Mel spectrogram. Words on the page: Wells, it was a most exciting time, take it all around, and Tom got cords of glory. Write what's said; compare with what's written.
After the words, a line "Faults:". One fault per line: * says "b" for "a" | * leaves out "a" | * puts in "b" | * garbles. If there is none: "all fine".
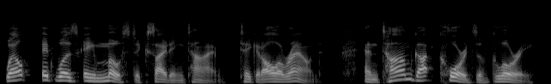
Well, it was a most exciting time, take it all around, and Tom got cords of glory.
Faults:
* says "Well" for "Wells"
